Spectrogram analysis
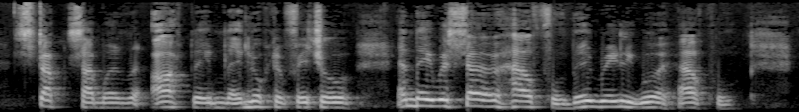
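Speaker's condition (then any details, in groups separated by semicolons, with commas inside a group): Cerebral palsy; mild, wheelchair after long flights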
